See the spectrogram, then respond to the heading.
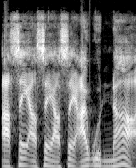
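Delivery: put-on cartoon voice with Southern accent. Describing how southern senators sound, do a Foghorn Leghorn voice. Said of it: "all of my southern senators kind of have a foghorn leghorn effect".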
